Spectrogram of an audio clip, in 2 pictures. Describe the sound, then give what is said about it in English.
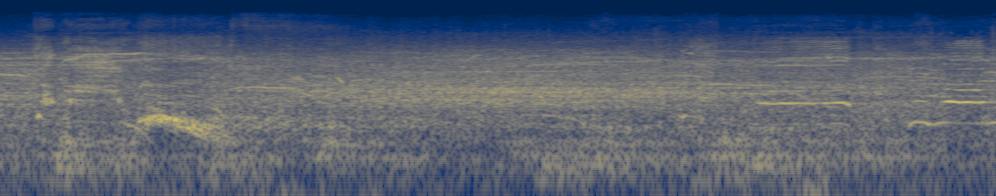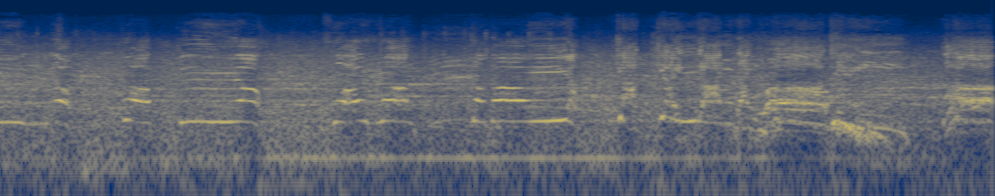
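A group of men loudly shout a rhythmic haka war chant in unison in their native tongue, sticking out their tongues, with sharp barked calls and whoops, backed by a roaring stadium crowd at an NFL game throughout. “they chant and they're sticking out their tongues and chanting in this, you know, native tongue here”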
